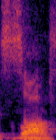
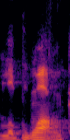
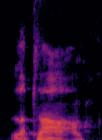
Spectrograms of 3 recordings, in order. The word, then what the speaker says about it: LeBlanc: We're going to do the LeBlanc. soft C at the end, or the silent C, not LeBlanc, as we've been doing on months here. LeBlanc, something like that.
